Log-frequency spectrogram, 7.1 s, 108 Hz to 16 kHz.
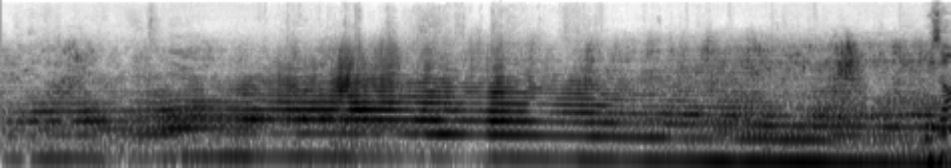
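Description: A Pitts Special aerobatic biplane performs at the Jersey International Air Display 2025, its propeller engine a loud, close, buzzing drone that holds throughout, its pitch sliding slowly as the aircraft moves.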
